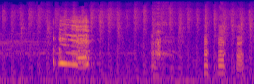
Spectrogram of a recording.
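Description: A few short, sharp chicken clucks and squawks in quick succession from the Roblox game Chicken, fairly loud against a low steady background hum.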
